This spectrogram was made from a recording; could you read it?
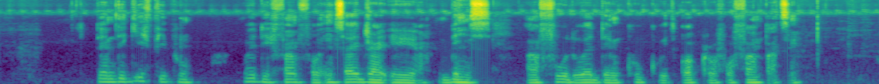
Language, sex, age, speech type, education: Nigerian Pidgin, male, 15-29, spontaneous, tertiary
